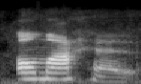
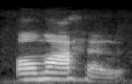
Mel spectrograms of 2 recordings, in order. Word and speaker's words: Omachel: so much for inviting so ready and it's omaha omaha i totally would have butchered your name but so many people changed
